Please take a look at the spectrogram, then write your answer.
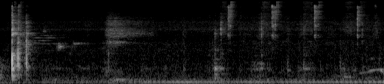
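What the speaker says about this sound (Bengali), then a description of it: "তেলটা ভালো করে থালার গায়ে লাগিয়ে নেব" Oil is smeared over a metal plate: faint scraping and light metallic clinks and ticks, scattered and close, over a low background hum.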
